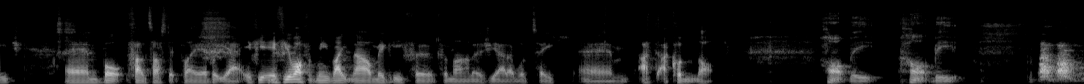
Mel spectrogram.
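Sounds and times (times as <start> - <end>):
speech: 0.0 - 7.2, 8.2 - 10.8
dog barking: 10.4 - 10.8.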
